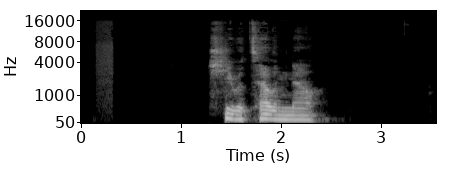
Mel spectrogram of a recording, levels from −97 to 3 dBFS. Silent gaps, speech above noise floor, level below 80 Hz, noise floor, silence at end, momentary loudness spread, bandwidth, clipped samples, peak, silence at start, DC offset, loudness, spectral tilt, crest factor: none; over 61 dB; -72 dBFS; under -90 dBFS; 1.2 s; 10 LU; 16 kHz; under 0.1%; -12 dBFS; 1.3 s; under 0.1%; -30 LUFS; -6 dB/octave; 22 dB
